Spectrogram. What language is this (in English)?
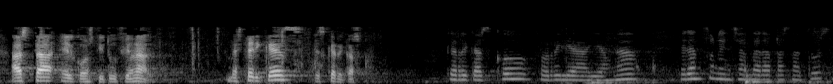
Basque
